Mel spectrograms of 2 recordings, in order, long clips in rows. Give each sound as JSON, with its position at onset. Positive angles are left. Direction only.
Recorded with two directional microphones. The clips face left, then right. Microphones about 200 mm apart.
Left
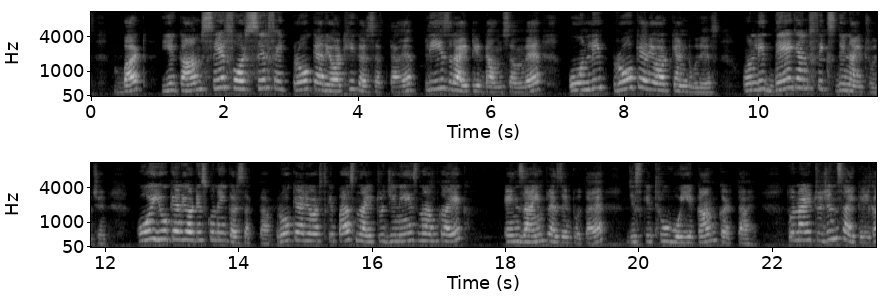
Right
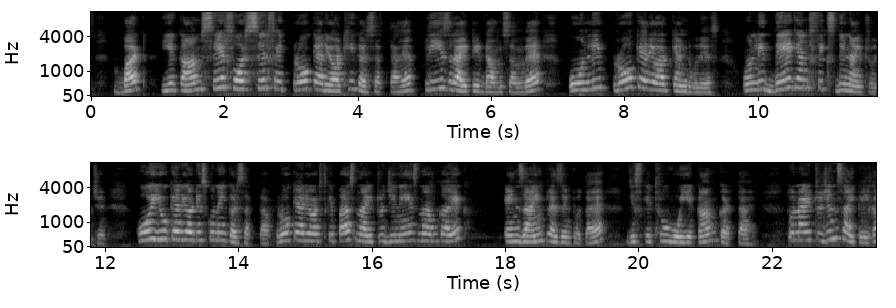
{"t": 1.0, "sound": "a woman's voice", "side_deg": -40}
